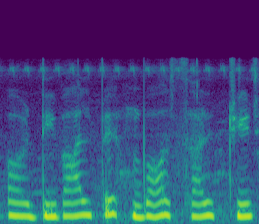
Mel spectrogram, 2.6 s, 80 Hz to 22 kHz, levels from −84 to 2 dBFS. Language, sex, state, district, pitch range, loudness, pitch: Hindi, female, Bihar, Patna, 220-240 Hz, -14 LUFS, 225 Hz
